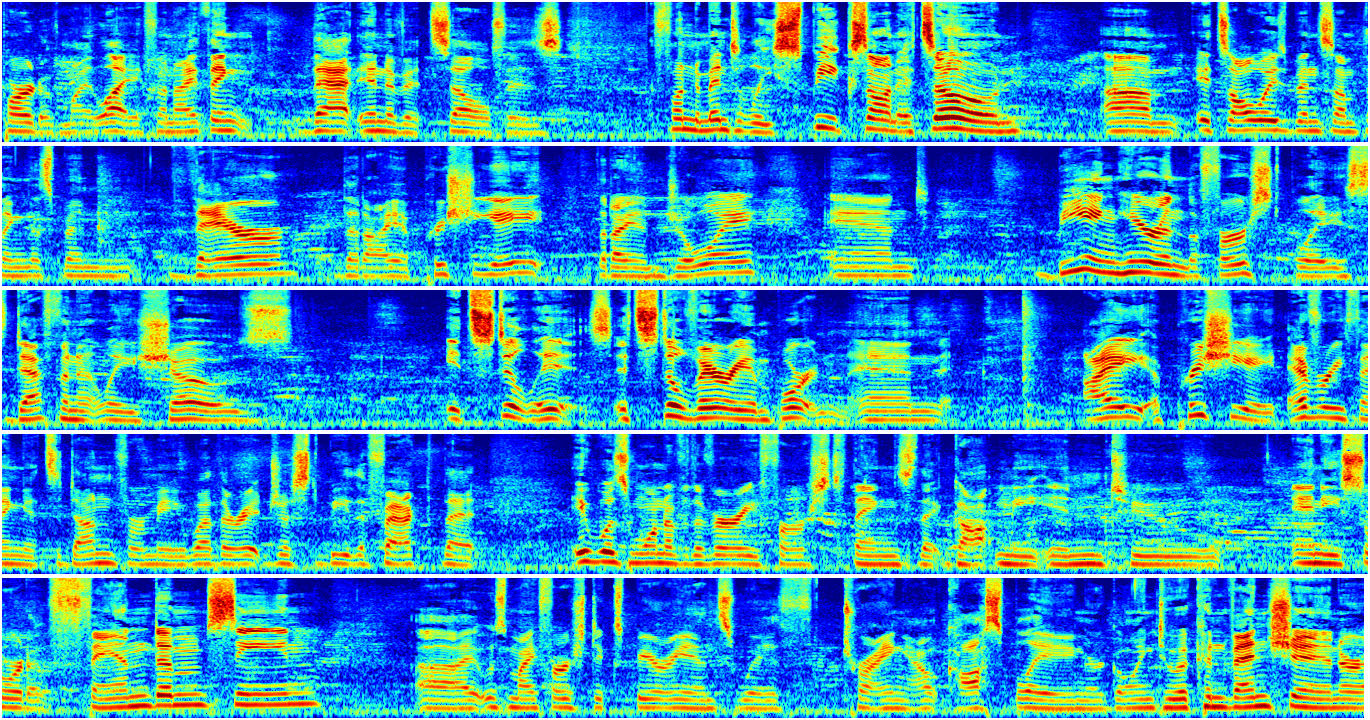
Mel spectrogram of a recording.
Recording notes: Recorded live at the Guildhall Bar in Burbank, California.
